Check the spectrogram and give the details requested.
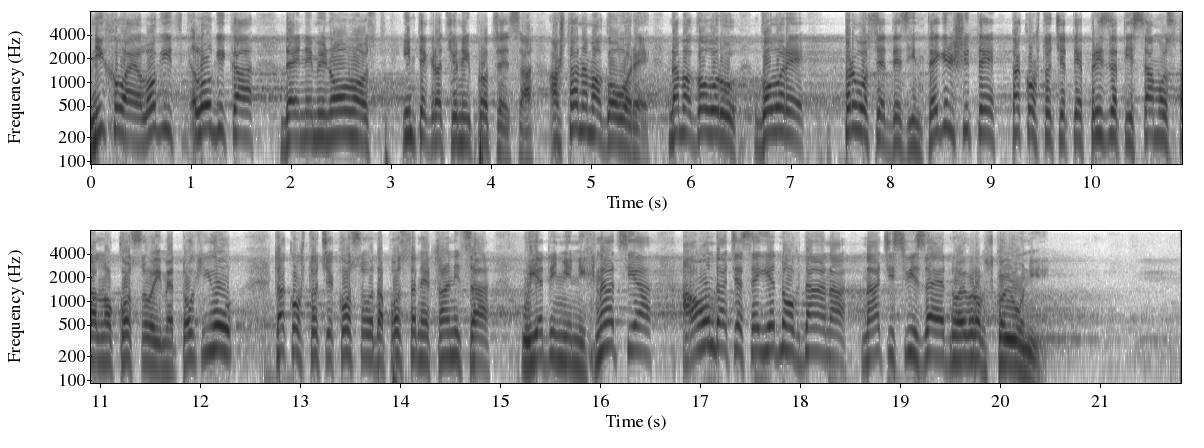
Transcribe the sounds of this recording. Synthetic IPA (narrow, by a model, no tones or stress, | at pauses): ɲixo̞ʋajelo̞ɡikad̪aje̞ne̞mino̞ːʋno̞st̪int̪e̞ɡɾat̪sio̞nixpɾo̞t̪sesa̰aʃt̪anamaɡo̞ʋo̞ɾḛnamaɡo̞ʋoɾuɡo̞ʋo̞ɾe | pr̩ʋo̞se̞d̪e̞zint̪e̞ɡɾiʃit̪e̞t̪ako̞ʃt̪o̞t͡ɕe̞t̪e̞pɾiznat̪isamo̞st̪aːlno̞ko̞so̞ʋoime̞t̪oxiju | t̪ako̞ʃt̪o̞t͡ɕe̞ko̞so̞ʋod̪apo̞st̪ane̞t͡ʃlanit̪sauje̞d̪iɲe̞nixnaːt̪sijaao̞nd̪at͡ɕe̞se̞je̞d̪no̞ɡd̪aːnanaːt͡ɕisʋizaje̞d̪noue̞ʋɾo̞psko̞juːnḭjḭ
